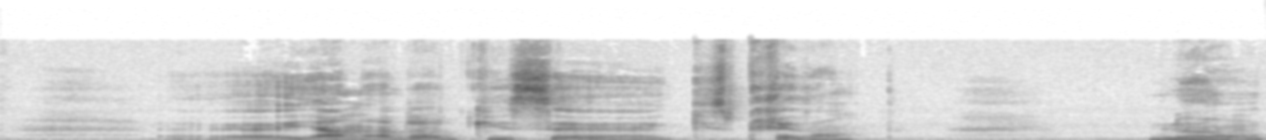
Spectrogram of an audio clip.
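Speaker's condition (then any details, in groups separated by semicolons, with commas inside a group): Friedreich's ataxia; degenerative neuromuscular disease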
